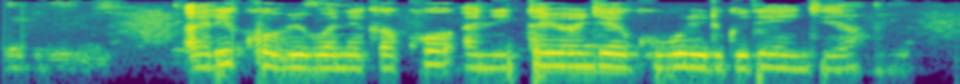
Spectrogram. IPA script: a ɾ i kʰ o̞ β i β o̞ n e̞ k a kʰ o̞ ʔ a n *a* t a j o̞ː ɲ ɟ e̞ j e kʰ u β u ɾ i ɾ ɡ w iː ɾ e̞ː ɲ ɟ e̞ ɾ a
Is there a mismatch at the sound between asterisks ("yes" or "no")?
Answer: yes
